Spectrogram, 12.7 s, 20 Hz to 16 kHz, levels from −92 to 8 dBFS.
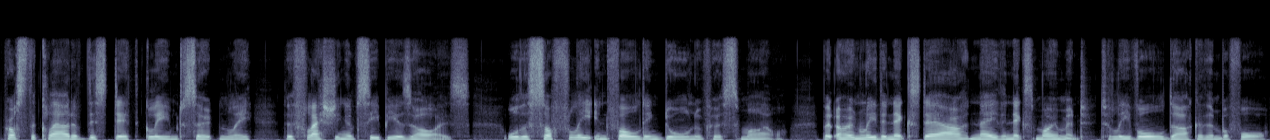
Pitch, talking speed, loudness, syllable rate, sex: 165 Hz, 170 wpm, -19 LUFS, 4.5 syllables/s, female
